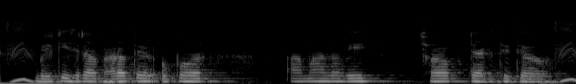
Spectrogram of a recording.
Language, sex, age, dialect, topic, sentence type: Bengali, male, 18-24, Jharkhandi, banking, statement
